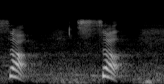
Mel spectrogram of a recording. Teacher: দন্তে নিচের উপরের পাটির যে দাঁত এটাকে স্পর্শ করবে জিহ্বা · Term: দন্তস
